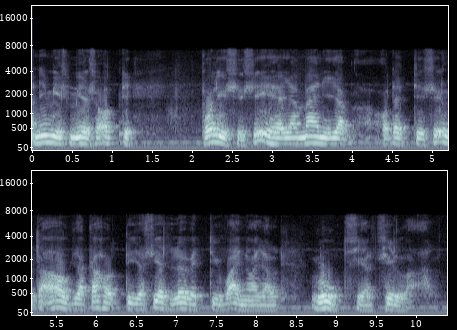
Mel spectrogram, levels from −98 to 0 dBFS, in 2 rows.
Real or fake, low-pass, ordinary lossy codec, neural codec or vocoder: real; 7.2 kHz; none; none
